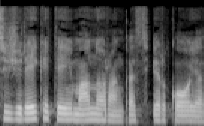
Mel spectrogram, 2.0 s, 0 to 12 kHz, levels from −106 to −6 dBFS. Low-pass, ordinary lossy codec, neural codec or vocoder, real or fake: 9.9 kHz; MP3, 48 kbps; vocoder, 22.05 kHz, 80 mel bands, WaveNeXt; fake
